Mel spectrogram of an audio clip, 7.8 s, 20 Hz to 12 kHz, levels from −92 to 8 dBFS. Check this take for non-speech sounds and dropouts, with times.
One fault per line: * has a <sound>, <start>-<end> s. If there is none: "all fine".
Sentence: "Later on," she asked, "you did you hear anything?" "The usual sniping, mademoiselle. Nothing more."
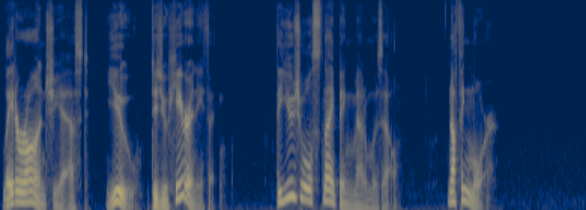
all fine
